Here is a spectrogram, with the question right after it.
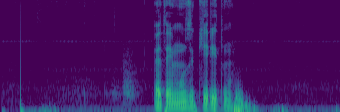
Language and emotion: Russian, neutral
